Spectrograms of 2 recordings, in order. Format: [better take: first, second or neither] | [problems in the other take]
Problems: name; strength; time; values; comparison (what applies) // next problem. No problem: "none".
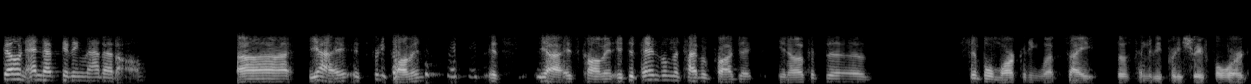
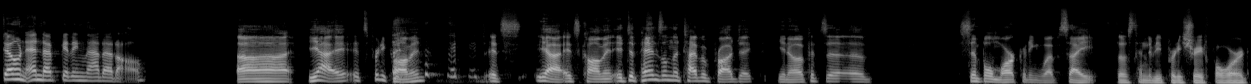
second | phone-call audio; poor line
